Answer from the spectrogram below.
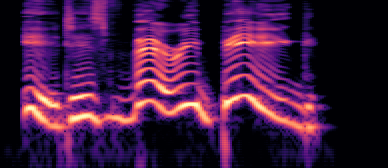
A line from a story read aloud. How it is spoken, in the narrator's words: He exclaimed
